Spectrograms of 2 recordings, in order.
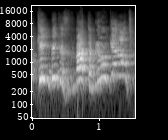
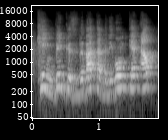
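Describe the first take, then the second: First: High, breakneck gabble; super duper fast. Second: Rapid-fire refrain; very fast. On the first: Storyteller pushing the children's speed, super duper fast. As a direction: cram it into one frantic burst. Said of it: "Super duper fast". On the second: Storyteller challenging children to keep up, very fast. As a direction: race through the words. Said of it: "Can you go faster?". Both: Shown as a demonstration.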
